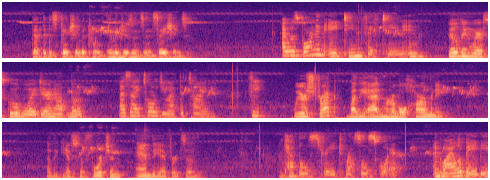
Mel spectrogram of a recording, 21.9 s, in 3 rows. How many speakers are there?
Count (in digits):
5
